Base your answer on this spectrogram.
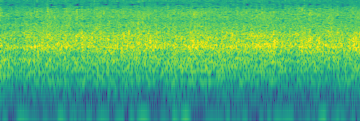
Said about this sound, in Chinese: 我们再给公司一个热烈的掌声鼓励一下。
